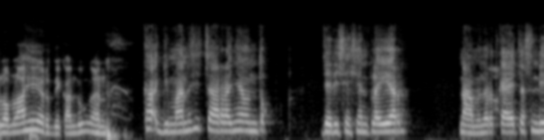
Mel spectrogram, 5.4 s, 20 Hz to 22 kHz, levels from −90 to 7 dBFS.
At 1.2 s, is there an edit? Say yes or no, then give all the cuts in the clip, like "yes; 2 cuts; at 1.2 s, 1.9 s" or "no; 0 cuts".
yes; 1 cut; at 1.2 s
